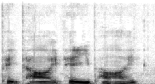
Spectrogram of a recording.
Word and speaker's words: Pi: presumably to make your Pi, which it turns out that's the pronunciation now, it's not P anymore, to make your Pi more comfortable.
